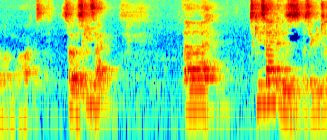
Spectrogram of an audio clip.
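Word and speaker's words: SQIsign: The pronunciation is again, to make it sound nicer, than SQI.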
